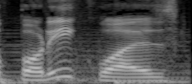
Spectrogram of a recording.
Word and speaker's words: Boricuas: To allow Boricuas to vote. How did I say that? – Good.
